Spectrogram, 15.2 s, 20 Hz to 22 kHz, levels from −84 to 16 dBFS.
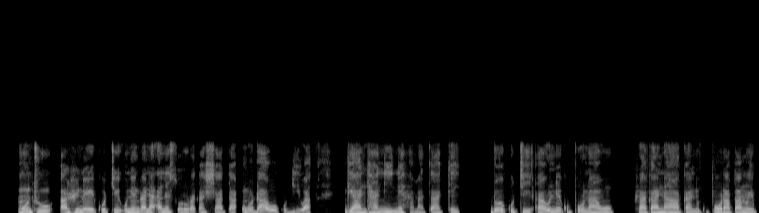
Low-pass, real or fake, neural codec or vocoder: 7.2 kHz; fake; codec, 16 kHz, 4 kbps, FunCodec, trained on Chinese and English, 50 frames a second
